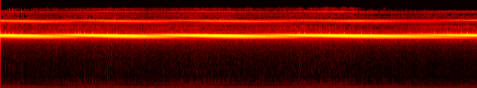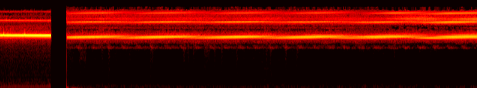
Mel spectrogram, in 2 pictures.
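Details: Cricket song as a steady high ringing trill for about nine seconds, then a brief silence and a second, slightly different high trill with faint ticking pulses, both held at constant pitch.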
